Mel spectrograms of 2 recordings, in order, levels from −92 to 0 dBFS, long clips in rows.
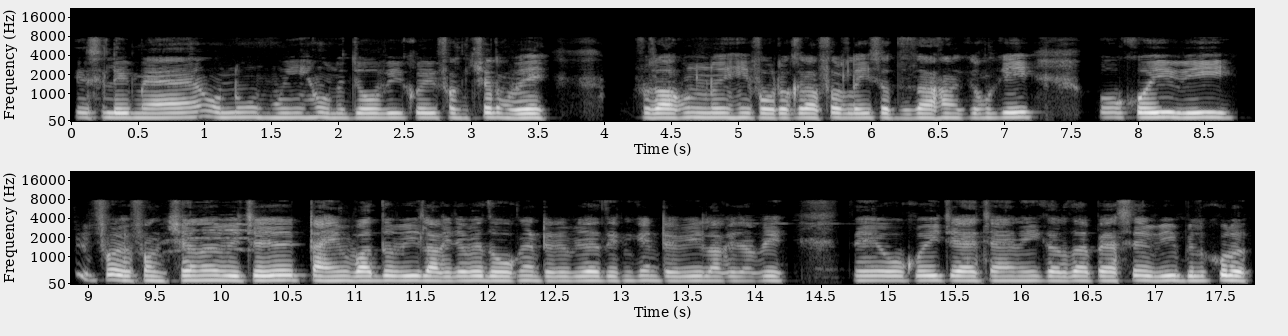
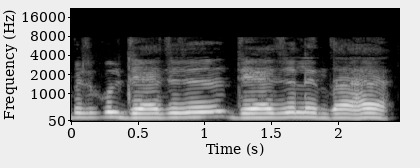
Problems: none marked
